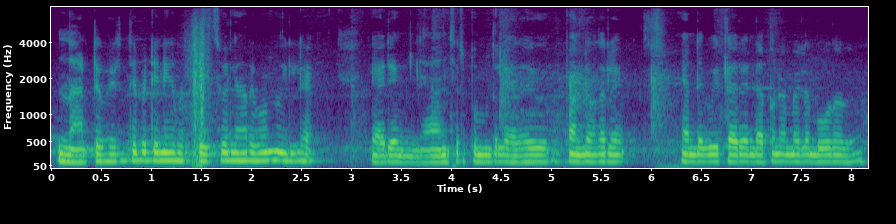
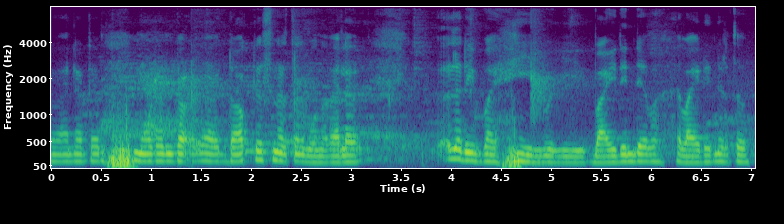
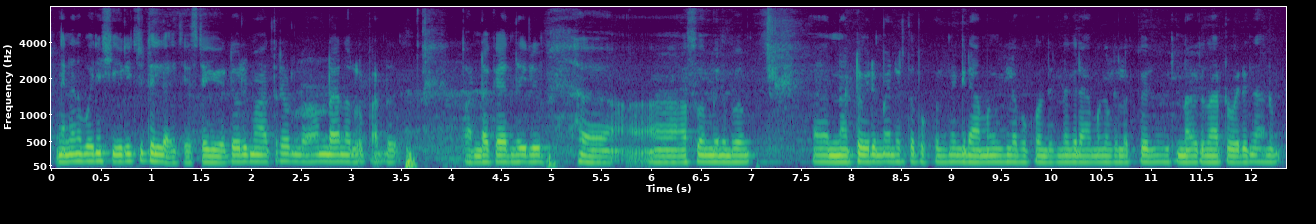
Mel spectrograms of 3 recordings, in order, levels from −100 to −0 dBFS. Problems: low volume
